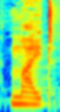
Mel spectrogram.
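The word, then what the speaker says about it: might: एमआई जीएसटी को पढ़ेंगे माइट यहां पे जो हमारा जीएच है य जीएच हमारा साइलेंट रहेगा इफ देयर माइट बी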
